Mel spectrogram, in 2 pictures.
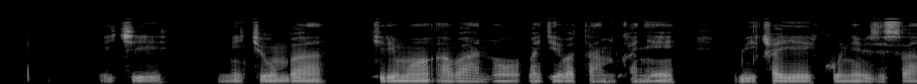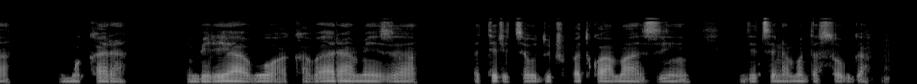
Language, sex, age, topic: Kinyarwanda, male, 25-35, government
